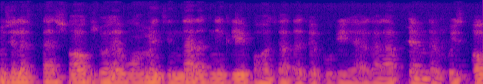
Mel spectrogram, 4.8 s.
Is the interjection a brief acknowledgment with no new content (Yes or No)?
Yes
